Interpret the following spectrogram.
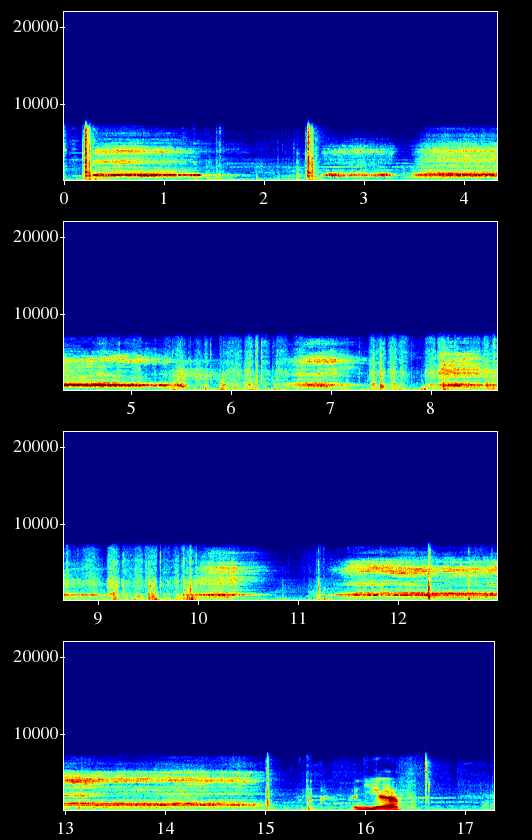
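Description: Mattel Jurassic World Thrash and Throw Tyrannosaurus rex toy playing its electronic roar sound effects through its small built-in speaker, in a run of separate roars of one to three seconds each as its tail is worked.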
